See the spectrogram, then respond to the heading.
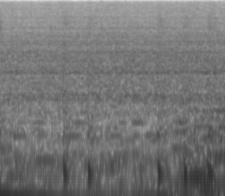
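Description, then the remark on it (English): An early battery-powered cordless drill fitted with a half-inch spade bit whirs steadily for a few seconds, a low motor drone under a rough grinding hiss, with no voices. “So she's in her house looking for her family, and her dad's got like a fucking drill with like a half inch spade bit on the end.”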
